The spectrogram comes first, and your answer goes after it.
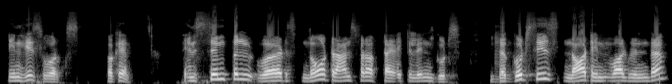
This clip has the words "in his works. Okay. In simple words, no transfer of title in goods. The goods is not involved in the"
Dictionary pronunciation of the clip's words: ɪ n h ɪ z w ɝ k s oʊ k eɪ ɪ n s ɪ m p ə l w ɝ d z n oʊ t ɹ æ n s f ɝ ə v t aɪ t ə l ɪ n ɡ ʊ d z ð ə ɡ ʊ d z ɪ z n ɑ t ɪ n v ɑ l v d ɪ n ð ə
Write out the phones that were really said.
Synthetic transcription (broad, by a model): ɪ n h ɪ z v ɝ k s oʊ k eɪ ɪ n s ɪ m p ə l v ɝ d s n oʊ t ɹ æ n s f ɝ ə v t aɪ t ə l ɪ n ɡ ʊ d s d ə ɡ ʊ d s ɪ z n ɑ t ɪ n v ɑ l v d ɪ n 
